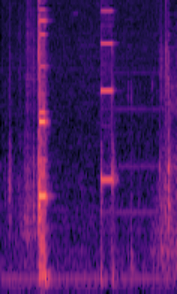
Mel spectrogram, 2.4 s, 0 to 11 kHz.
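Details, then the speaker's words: TI-99/4A computer motherboard after repair, power-on: sound chip's initial tone, silence as the CPU initializes and mutes it, then the system beep; a normal startup sequence exactly as the technical manual describes. "heard that first initial beep then there were silence and then there was a system beep so that's working exactly as described by the technical manual"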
